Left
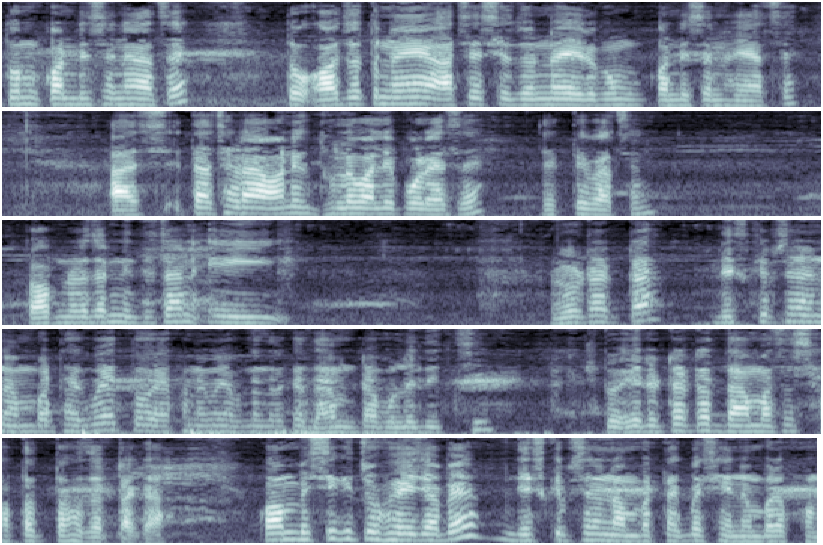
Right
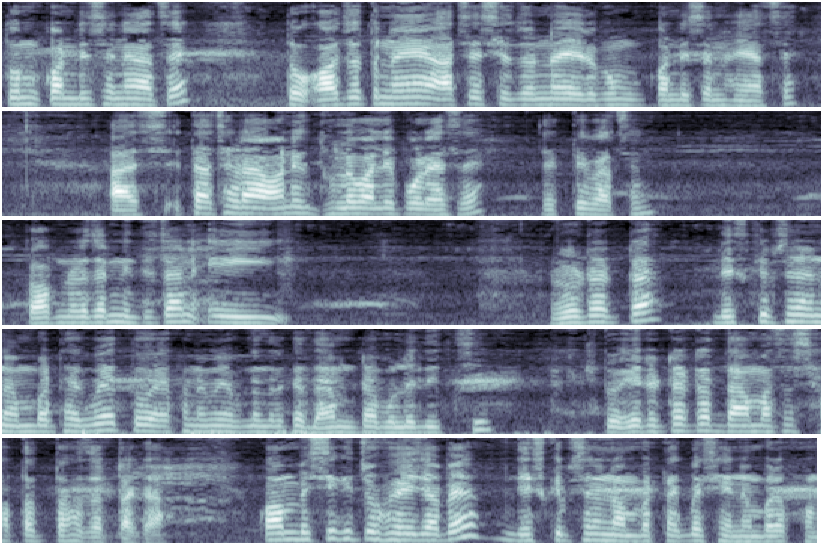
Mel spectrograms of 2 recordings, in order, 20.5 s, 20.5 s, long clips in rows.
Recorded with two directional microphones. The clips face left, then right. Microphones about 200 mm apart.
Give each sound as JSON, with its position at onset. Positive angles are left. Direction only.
{"t": 0.0, "sound": "speech", "side_deg": 0}
{"t": 10.9, "sound": "speech", "side_deg": -35}
{"t": 15.2, "sound": "a man's voice", "side_deg": -10}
